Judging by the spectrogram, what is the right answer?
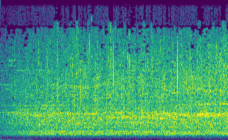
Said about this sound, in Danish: De rejser sig og klapper. Er det her sidste gang, vi har set ham? De er jo godt klar over risikoen for, at det her er slut.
